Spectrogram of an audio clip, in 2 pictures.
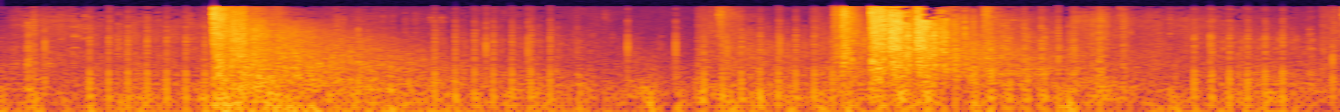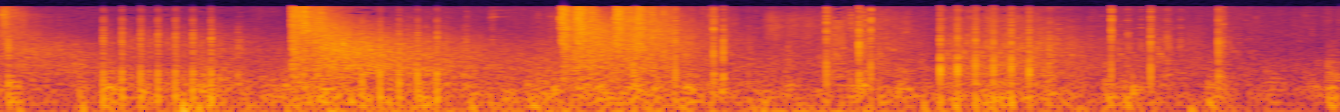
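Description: Gunfire cracks in loud bursts.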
